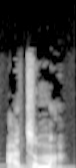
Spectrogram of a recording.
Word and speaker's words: 아줌마: 아줌마. 아줌마. This is pronounced as a three-syllable word. The first syllable is a, the second syllable is zum, the third syllable is ma.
